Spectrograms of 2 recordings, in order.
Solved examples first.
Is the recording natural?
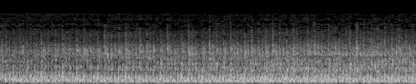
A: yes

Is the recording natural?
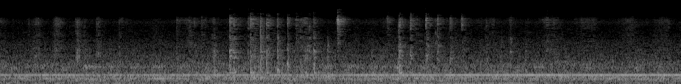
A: yes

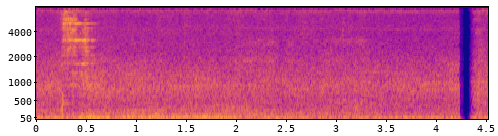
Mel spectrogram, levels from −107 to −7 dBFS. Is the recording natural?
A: yes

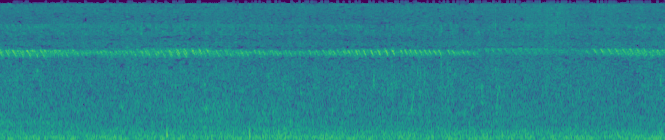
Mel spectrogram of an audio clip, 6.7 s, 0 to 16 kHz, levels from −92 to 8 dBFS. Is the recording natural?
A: no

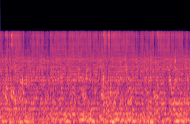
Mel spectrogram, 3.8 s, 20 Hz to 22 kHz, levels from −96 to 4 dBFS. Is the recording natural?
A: no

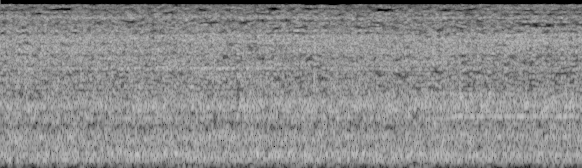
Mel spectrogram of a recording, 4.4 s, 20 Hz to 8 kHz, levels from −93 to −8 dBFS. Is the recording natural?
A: no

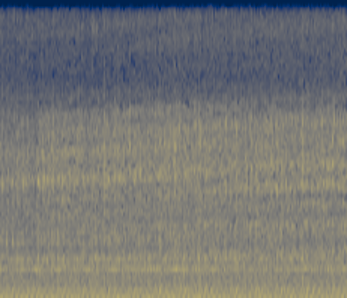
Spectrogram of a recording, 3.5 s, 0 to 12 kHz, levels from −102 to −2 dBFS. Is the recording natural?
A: yes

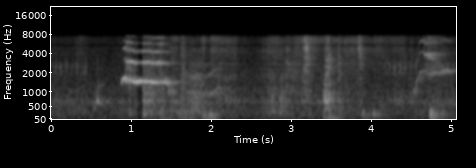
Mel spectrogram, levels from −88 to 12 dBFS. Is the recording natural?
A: no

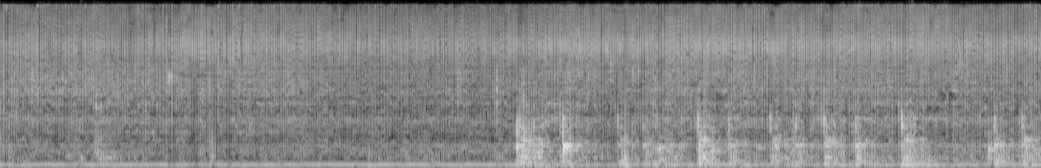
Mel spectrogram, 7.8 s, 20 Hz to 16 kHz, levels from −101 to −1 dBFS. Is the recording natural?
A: no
